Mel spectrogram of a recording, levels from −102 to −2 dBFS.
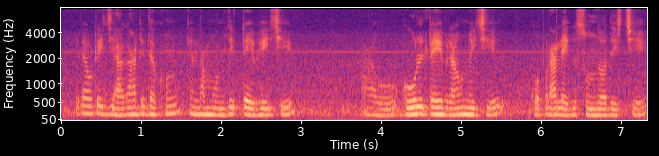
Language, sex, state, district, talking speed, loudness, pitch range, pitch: Odia, female, Odisha, Sambalpur, 155 wpm, -19 LUFS, 170-190 Hz, 180 Hz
